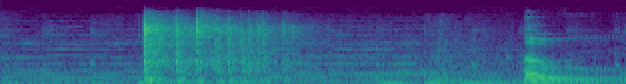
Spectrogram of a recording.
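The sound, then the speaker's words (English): Dice clatter across a hard tabletop in a quick burst of rattling clicks that taper off, followed by a brief second clack about a second later. “The dice.”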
